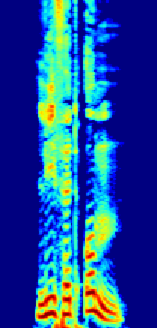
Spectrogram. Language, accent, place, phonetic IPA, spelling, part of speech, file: German, Germany, Berlin, [ˌliːfət ˈʊm], liefet um, verb, De-liefet um.ogg
- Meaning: second-person plural subjunctive II of umlaufen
